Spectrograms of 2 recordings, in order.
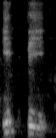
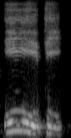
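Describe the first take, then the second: First: A glottal stop comes before the t. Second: The first vowel is long with no stop. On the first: This is the underlying original form. "Aslinya i'ti" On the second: This is how the word is actually read. "dibaca iti"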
